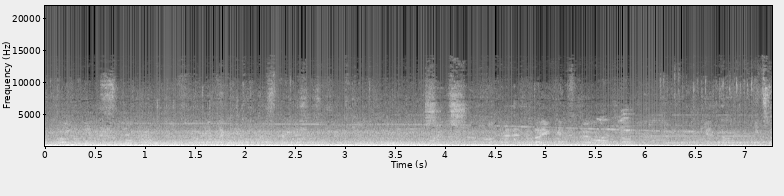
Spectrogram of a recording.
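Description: City traffic hums outdoors in a busy street.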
